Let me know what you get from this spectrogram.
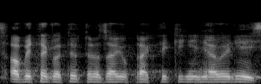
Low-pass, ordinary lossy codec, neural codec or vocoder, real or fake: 7.2 kHz; none; autoencoder, 48 kHz, 32 numbers a frame, DAC-VAE, trained on Japanese speech; fake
